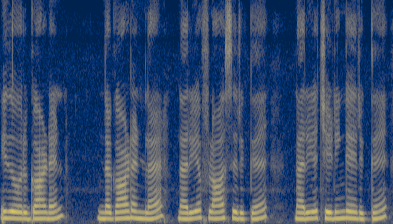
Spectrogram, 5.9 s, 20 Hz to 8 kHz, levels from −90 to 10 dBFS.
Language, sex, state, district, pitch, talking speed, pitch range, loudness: Tamil, female, Tamil Nadu, Nilgiris, 230 Hz, 110 wpm, 225-245 Hz, -15 LUFS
